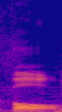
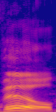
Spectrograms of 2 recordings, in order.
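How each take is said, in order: First: The ending has a dark 'uh' vowel, like 'vull'. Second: The ending has a clear 'ih' vowel, like 'vill'. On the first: This is how the ending is said in the other town. "there it's Vol" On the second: This is how the ending is said in one town. "If here it's Ville"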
